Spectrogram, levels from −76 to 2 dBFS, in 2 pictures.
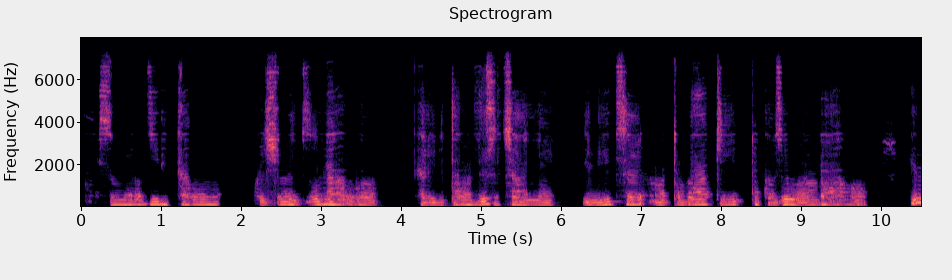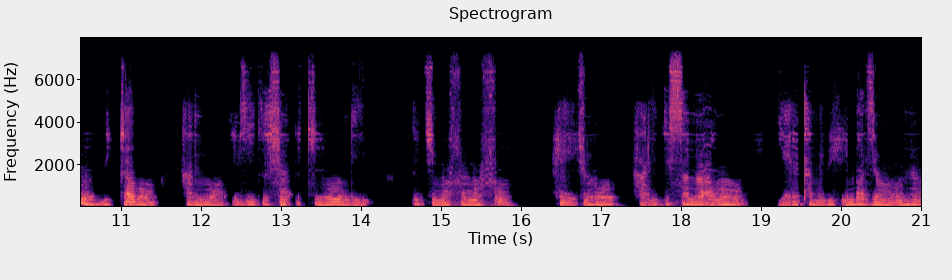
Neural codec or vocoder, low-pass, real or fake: codec, 44.1 kHz, 1.7 kbps, Pupu-Codec; 7.2 kHz; fake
